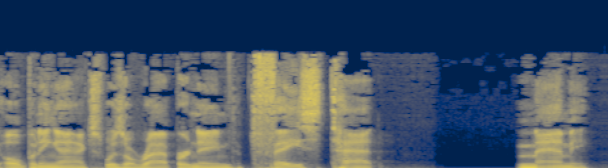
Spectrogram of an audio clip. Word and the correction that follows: Mami: Mommy. – What? – Mommy, but it's spelled M-A-M-I. Mammy.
